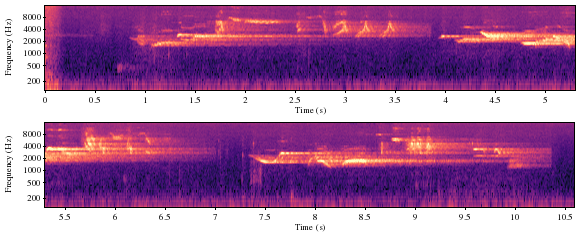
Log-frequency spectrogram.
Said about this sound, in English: Take this morning, for example. The bird wakes up extra early and performs his chirpiest song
